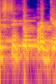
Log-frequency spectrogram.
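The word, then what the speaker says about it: स्थितप्रज्ञ: मैं जब पढ़ा तो मुझे प्रश्न लगा था, बट इसका मैं प्रोनाउंसिएशन देखा तो उसमें पता चला स्थित प्रज्ञ है।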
